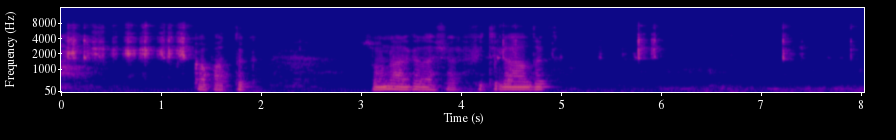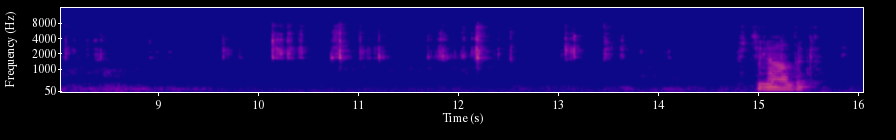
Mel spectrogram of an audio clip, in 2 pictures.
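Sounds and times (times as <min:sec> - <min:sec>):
light metal scrapes: 0:00.0 - 0:01.4.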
